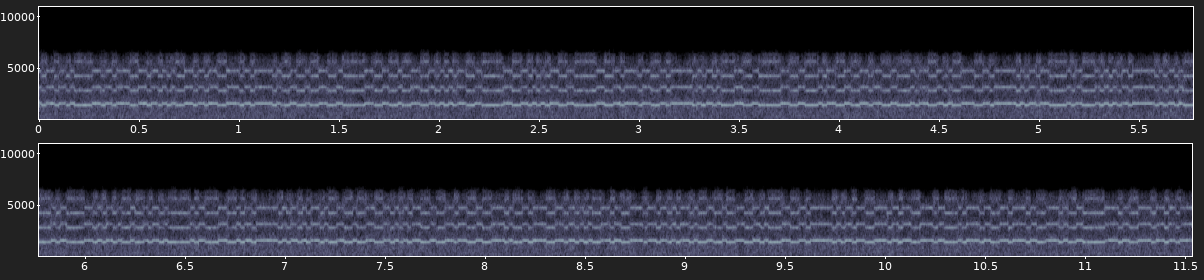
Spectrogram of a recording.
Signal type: two-tone teleprinter signal

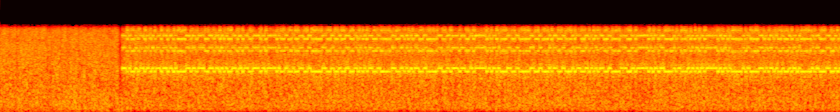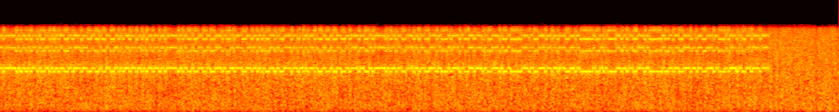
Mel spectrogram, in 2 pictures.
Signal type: two-tone teleprinter signal

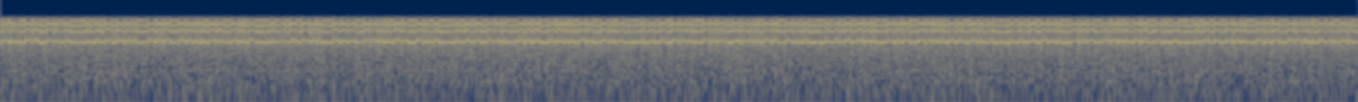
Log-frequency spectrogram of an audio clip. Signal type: two-tone teleprinter signal

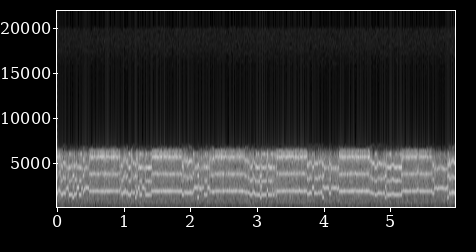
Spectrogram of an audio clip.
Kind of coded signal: Emergency Alert System (SAME) tones

